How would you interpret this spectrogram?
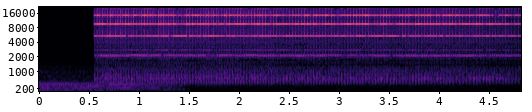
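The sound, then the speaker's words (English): After a brief quiet moment, an alarm clock bell starts ringing loudly and keeps going without a break, a bright, metallic, continuous clatter until the end. “Your alarm just went off.”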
